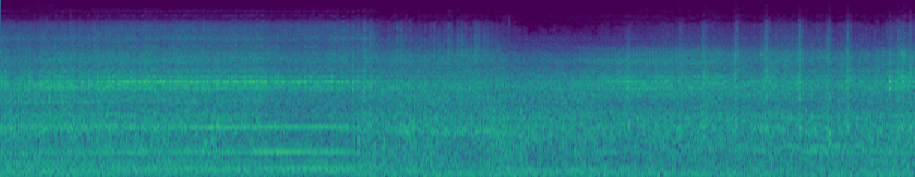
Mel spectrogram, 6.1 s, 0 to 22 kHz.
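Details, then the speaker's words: Mostly original Spanish Lambretta Jet 200 two-stroke scooter on test drive: drones at steady low revs without picking up, flat rich burble that won't clear, mid-range splutter; main jet too big. "we didn't have to go far to see how bad the carburation was so uh the main jet's too big for starters it just doesn't rev and it's got quite a bit of splutter in the mid range as well"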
